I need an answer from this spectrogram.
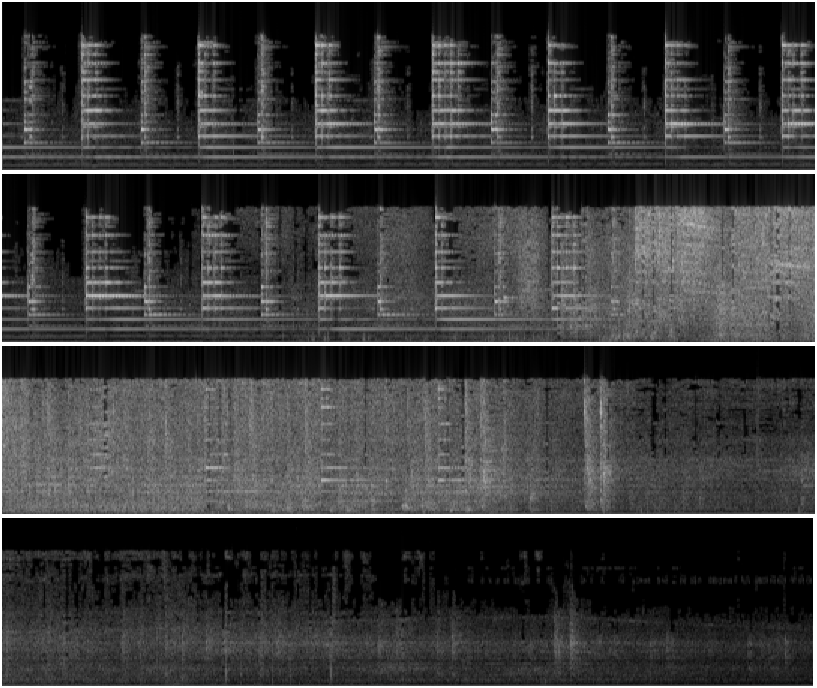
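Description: Level-crossing warning bell ringing about twice a second, stopping about eleven and a half seconds in. A two-car Mugunghwa passenger train hauled by a diesel locomotive then passes close by for about six seconds, loud with engine and wheel clatter, and fades as it moves away.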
